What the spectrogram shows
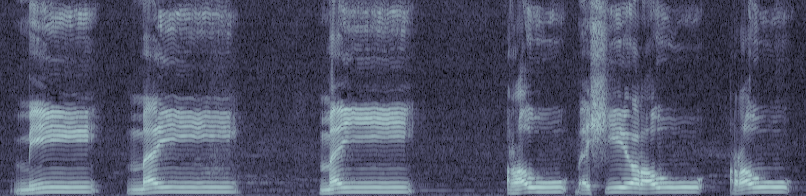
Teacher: ketika nun atau tanwin bertemu dengan waw atau ya, itu berubah menjadi waw. Mi, mai, mai, rau, basyirau, rau, berarti tanwinnya berubah menjadi waw.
